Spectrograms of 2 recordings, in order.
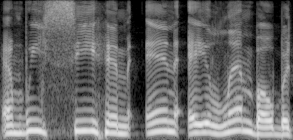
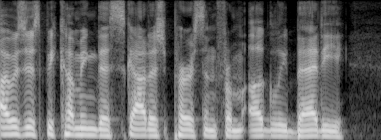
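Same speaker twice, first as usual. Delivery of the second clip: ordinary talk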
